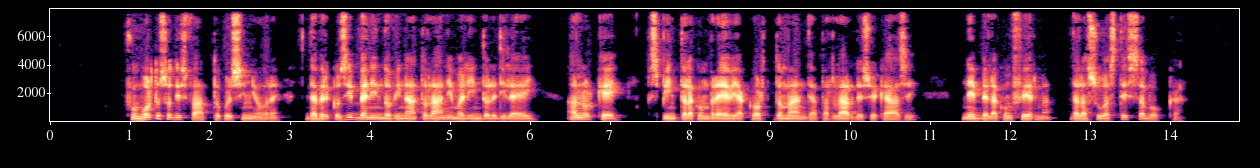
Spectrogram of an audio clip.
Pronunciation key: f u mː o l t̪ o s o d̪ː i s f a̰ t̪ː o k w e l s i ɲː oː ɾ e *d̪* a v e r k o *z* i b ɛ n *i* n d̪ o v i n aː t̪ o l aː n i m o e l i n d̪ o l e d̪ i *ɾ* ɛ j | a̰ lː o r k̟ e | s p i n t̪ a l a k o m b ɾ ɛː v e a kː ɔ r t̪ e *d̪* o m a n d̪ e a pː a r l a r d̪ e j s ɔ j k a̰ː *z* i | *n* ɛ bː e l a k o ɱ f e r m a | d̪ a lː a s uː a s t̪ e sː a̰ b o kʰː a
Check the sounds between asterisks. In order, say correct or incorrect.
correct, correct, correct, incorrect, correct, correct, correct

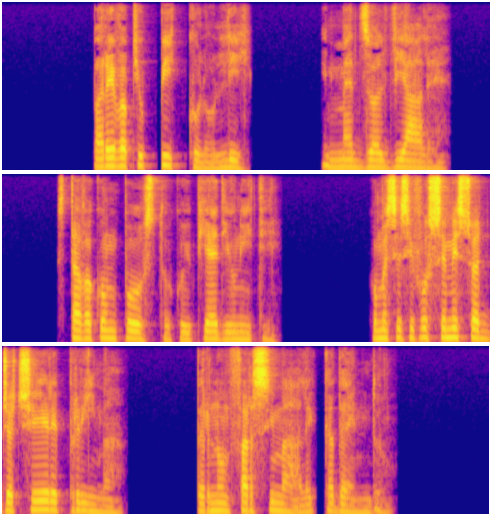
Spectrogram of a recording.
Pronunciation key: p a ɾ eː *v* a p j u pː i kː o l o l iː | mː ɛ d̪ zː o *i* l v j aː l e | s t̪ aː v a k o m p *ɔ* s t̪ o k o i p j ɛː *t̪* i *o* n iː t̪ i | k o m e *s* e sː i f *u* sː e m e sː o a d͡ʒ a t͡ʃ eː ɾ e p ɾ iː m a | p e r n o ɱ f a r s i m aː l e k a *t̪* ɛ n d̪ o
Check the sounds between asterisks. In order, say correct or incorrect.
correct, incorrect, incorrect, incorrect, incorrect, correct, incorrect, incorrect

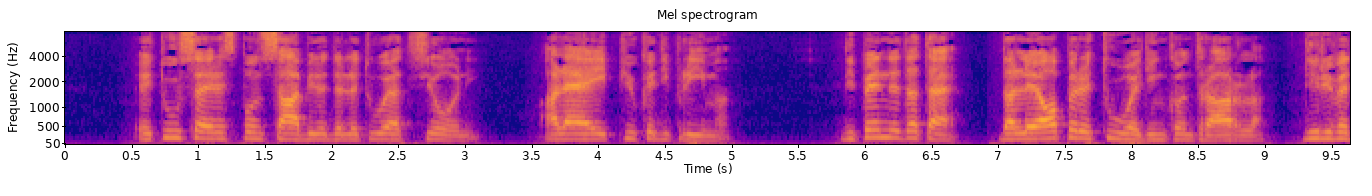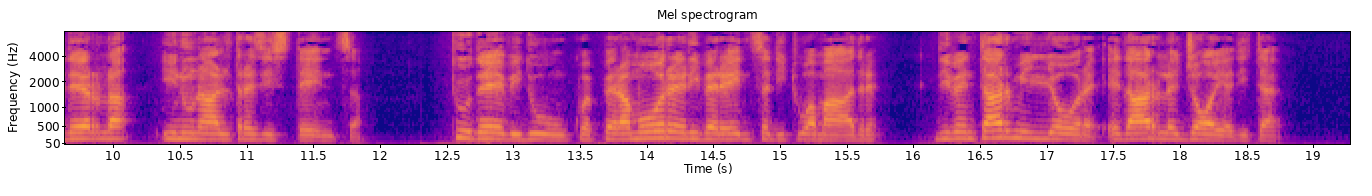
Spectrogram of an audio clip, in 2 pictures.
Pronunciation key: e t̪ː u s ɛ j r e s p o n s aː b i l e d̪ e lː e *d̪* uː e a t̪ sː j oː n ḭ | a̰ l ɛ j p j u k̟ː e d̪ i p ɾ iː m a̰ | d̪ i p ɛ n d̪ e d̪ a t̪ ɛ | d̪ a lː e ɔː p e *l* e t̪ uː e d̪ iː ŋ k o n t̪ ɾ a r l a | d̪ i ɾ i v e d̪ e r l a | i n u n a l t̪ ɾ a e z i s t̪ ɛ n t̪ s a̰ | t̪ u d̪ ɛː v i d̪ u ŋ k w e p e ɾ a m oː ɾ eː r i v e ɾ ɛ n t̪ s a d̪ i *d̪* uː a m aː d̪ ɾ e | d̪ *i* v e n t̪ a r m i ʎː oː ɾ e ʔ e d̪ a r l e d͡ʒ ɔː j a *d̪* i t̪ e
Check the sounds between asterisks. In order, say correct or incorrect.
incorrect, incorrect, incorrect, correct, correct

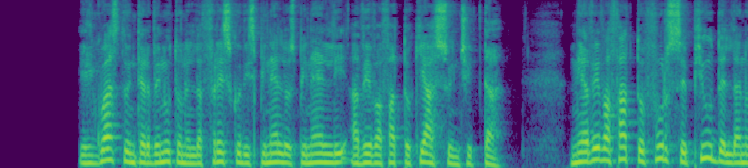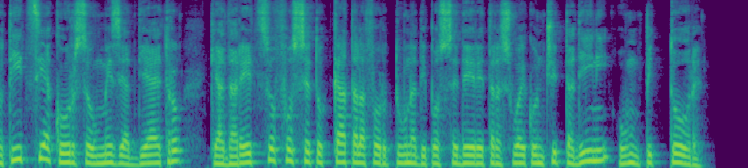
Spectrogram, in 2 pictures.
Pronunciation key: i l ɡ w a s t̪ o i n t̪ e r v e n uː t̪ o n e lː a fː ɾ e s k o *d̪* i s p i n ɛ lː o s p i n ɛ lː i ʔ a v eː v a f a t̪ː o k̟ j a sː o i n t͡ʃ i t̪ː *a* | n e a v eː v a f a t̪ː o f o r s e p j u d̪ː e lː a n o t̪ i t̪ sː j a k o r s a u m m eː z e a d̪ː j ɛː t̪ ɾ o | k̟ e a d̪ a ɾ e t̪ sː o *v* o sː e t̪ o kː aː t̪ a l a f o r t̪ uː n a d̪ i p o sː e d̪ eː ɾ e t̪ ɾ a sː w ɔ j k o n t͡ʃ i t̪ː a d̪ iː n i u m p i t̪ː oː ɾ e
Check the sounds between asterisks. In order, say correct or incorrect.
correct, correct, incorrect

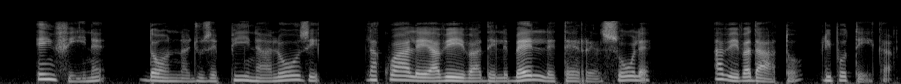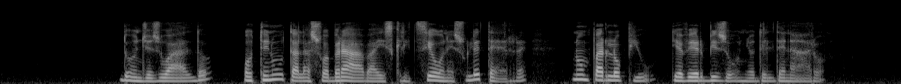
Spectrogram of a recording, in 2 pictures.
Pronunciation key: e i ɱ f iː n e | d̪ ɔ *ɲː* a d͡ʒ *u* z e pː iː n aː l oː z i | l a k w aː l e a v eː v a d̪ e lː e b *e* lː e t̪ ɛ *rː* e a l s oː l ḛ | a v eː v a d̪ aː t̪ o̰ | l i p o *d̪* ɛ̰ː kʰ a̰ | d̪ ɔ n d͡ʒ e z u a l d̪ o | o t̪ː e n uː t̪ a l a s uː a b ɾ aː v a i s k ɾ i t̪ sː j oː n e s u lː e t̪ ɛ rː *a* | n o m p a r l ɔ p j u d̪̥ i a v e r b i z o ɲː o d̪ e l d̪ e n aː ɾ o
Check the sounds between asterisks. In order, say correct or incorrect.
incorrect, correct, incorrect, correct, incorrect, incorrect

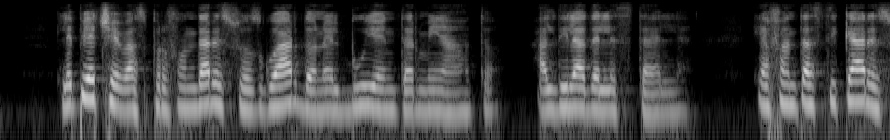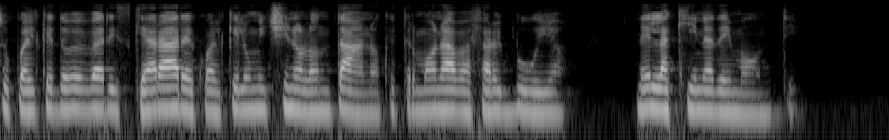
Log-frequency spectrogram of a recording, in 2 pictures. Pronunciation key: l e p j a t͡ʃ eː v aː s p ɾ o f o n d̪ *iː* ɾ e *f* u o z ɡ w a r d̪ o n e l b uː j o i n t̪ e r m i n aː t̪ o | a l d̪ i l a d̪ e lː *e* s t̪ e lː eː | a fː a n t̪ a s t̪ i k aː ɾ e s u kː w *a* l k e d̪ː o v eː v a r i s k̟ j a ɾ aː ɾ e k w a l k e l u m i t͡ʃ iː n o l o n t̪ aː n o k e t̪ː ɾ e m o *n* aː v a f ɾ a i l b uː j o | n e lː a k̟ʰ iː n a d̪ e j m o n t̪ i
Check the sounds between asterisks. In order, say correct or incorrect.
incorrect, incorrect, correct, incorrect, correct

